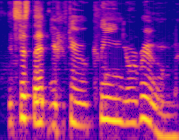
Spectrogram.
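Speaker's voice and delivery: high, lifted cartoon frog-puppet voice. Talking about Jordan Peterson, doing a Jordan Peterson voice that sounds like a frog puppet. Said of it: "much more like Kermit the Frog".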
